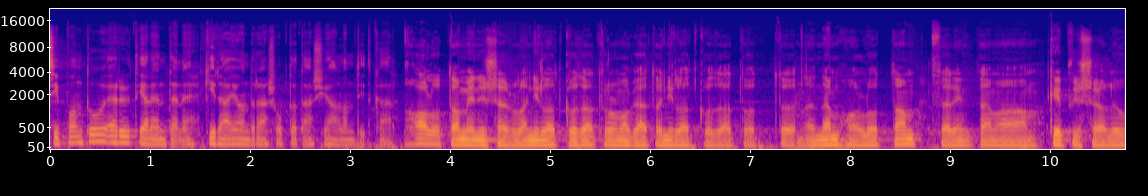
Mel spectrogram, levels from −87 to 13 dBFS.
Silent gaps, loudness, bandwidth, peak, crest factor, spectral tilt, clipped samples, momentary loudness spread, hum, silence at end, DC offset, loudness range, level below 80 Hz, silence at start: none; -21 LUFS; 13.5 kHz; -2 dBFS; 18 dB; -7 dB/octave; under 0.1%; 10 LU; none; 0 s; under 0.1%; 5 LU; -38 dBFS; 0 s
